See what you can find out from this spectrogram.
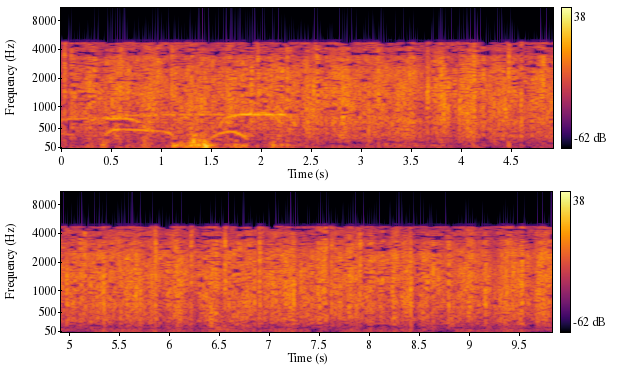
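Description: An audience applauds steadily for about ten seconds, a dense, even wash of clapping with a brief cheer near the start and no pause.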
